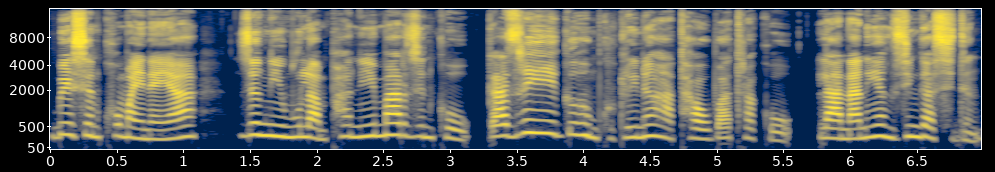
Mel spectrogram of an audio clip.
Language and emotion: Bodo, fearful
